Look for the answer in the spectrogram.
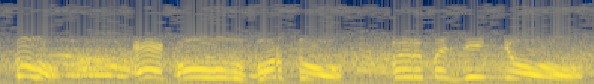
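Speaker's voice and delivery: high, loud, drawn-out goal call; fast dramatic football commentary. Real, not acted. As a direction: scream the goal with joy.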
